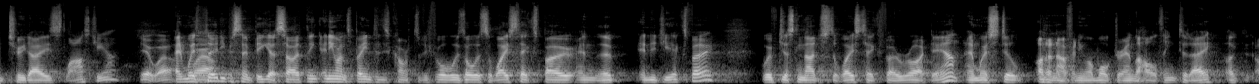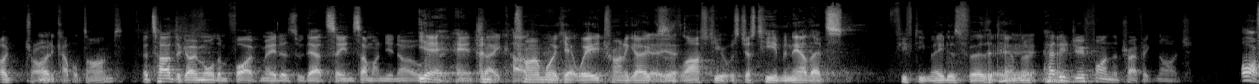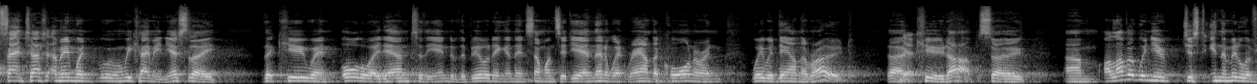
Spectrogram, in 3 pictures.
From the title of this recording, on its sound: Live from All Energy Australia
